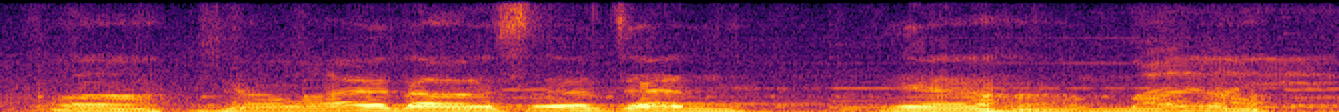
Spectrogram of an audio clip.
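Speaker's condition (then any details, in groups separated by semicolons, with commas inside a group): Motor neuron disease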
